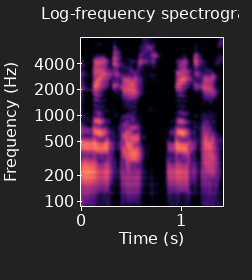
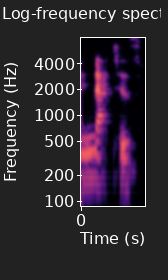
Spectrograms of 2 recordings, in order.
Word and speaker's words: Natters: She kept calling you Natasha Naters, and I was trying to say Natters, and I was trying to tell her how to pronounce it.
